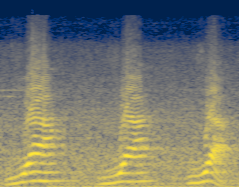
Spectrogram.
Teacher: জিহ্বার মধ্যখান উপরে তালুর সাথে আমাদেরকে উচ্চারণ করতে হবে ইয়া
